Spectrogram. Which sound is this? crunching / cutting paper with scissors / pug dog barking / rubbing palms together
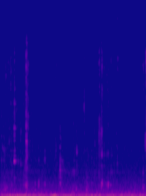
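crunching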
